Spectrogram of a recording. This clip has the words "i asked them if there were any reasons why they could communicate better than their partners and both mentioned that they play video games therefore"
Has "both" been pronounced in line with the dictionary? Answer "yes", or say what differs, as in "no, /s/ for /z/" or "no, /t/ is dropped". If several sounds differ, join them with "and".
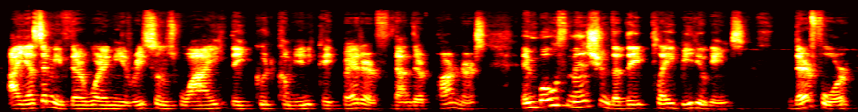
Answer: yes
